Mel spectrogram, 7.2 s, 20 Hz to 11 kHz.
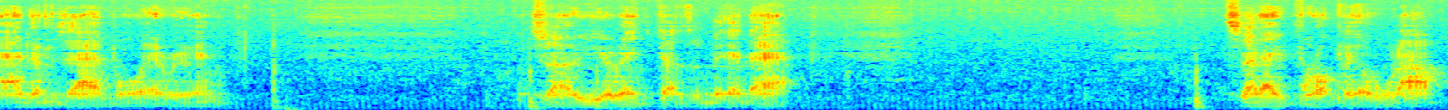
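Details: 57-year-old man with a voice valve (voice prosthesis) after total laryngectomy for stage four laryngeal cancer, pressing a button to occlude his neck stoma; tracheoesophageal speech after total laryngectomy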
